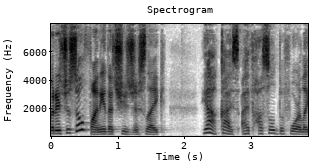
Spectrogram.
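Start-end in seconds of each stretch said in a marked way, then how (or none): 2.3-3.7 put-on, completely earnest and sincere tone. Imitating Kelsey saying she has hustled before: imitating an earnest tone. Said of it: "she just said it so earnestly".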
